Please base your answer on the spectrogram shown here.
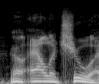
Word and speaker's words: Alachua: Alachua, I think it's pronounced.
